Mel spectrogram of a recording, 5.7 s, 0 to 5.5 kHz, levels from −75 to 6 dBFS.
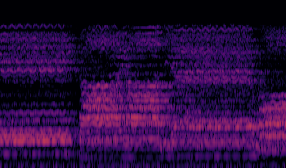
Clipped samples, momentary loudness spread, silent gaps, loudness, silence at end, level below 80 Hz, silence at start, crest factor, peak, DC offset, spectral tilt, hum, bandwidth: under 0.1%; 5 LU; none; -40 LUFS; 0 s; -70 dBFS; 0 s; 14 dB; -26 dBFS; under 0.1%; -2 dB/octave; none; 4 kHz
